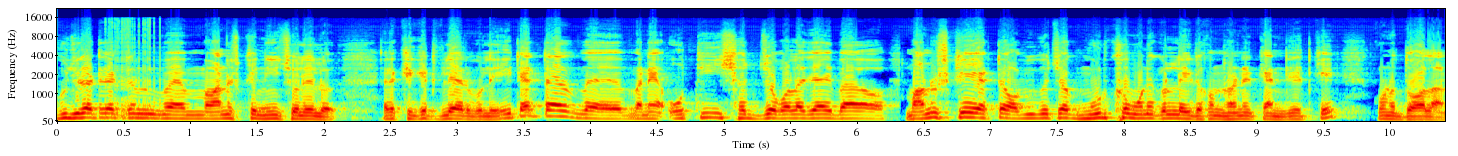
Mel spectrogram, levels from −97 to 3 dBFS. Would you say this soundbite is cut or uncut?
cut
